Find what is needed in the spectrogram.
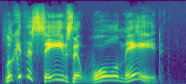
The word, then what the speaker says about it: Woll: They brought in Joseph Woll, which is how you now say his name.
